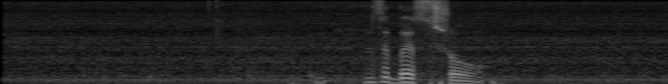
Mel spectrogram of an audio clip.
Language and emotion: Russian, neutral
